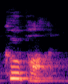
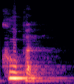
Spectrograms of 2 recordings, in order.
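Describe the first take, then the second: First: The second syllable sounds like pawn. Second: The second syllable does not sound like pawn. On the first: The speaker calls it right. "the second syllable should be pawn" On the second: The speaker calls it wrong. "A common incorrect pronunciation"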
